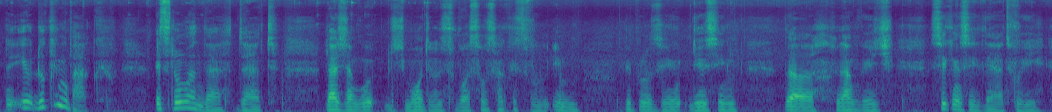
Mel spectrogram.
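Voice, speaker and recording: A man with a Japanese accent thinking aloud in a halting monologue while walking city streets, speaking into a phone, full of fillers and restarts. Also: mid-range voice, darkish tone, husky. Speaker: podcast host. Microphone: phone held close.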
